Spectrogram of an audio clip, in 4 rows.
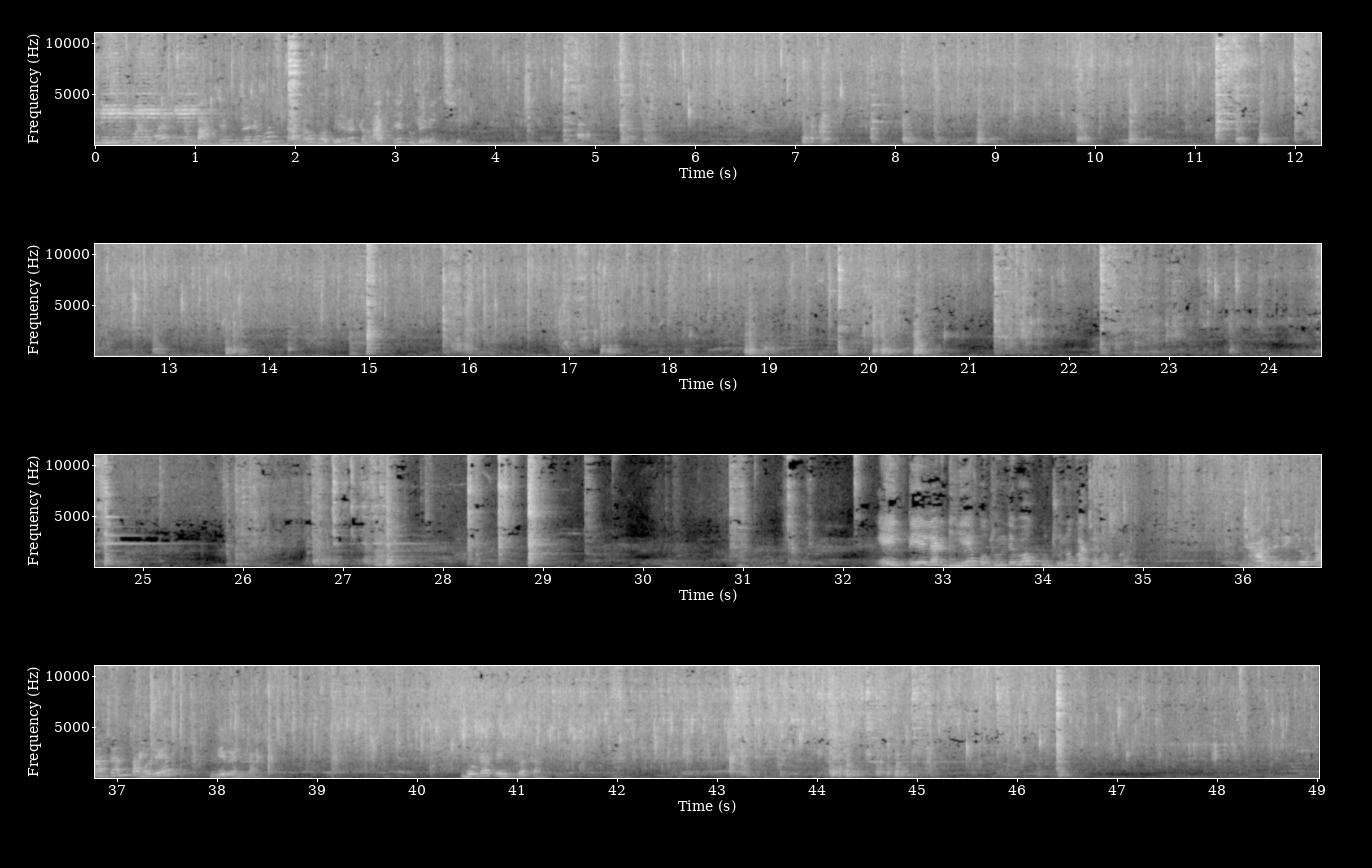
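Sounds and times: metal spatula scraping a pan: 0:00.0 - 0:03.1, 0:04.2 - 0:18.1, 0:18.8 - 0:25.2, 0:25.8 - 0:27.7
hot oil sizzling: 0:00.0 - 0:27.3, 0:34.3 - 0:49.0.

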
